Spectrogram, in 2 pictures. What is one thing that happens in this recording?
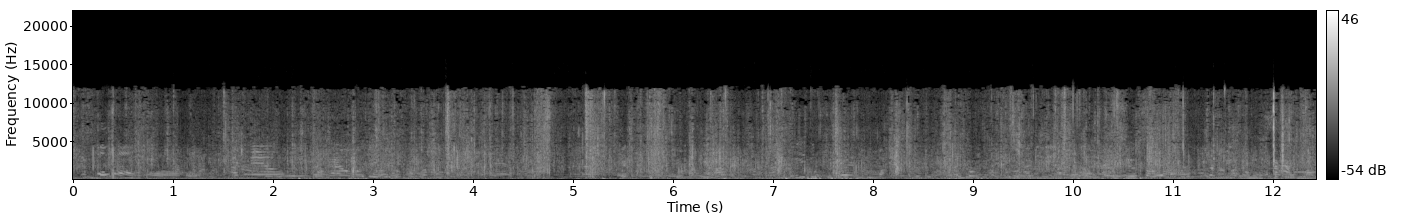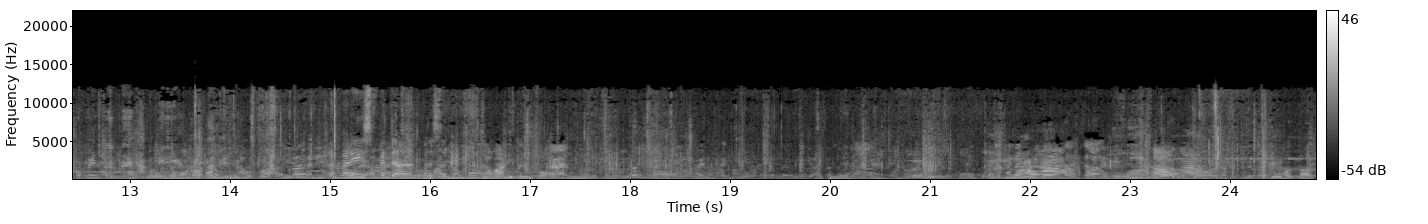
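Several men and women chat nearby outdoors.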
